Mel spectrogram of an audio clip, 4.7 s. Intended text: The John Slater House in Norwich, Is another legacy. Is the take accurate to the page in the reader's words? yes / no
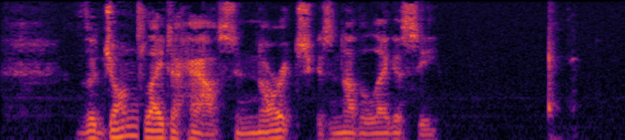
yes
